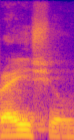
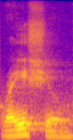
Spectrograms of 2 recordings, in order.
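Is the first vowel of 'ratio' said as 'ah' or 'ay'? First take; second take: ay; ay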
